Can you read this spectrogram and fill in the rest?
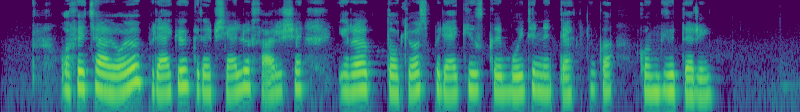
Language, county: Lithuanian, Panevėžys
